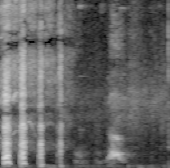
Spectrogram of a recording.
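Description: Dogs bark in a quick run of four sharp, loud yelps that fade in strength, followed by a softer whining bark, with no talking.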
